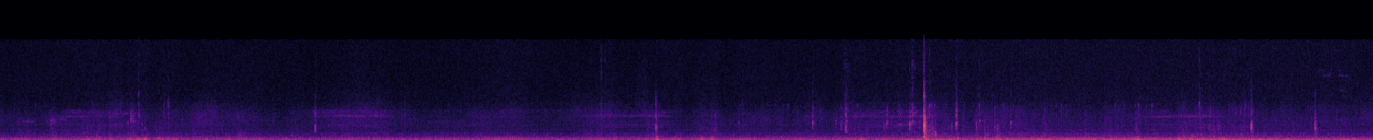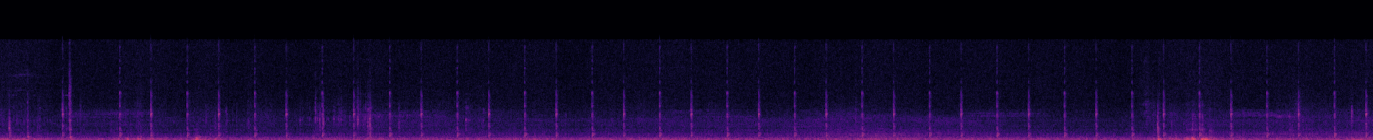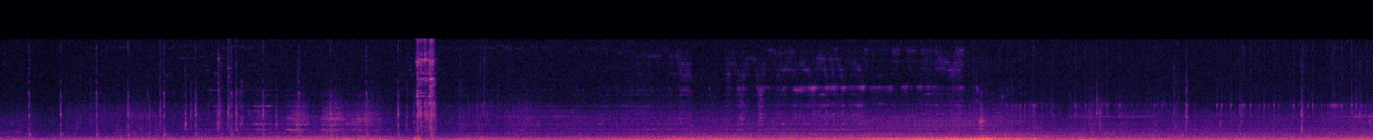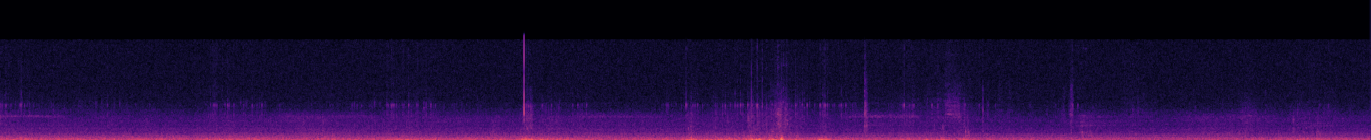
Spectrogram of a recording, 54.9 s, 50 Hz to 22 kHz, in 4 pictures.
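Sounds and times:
car engine and road noise: 0:00.0 - 0:54.9
fine regular ticking: 0:11.2 - 0:30.3
engine revving: 0:27.8 - 0:39.5.

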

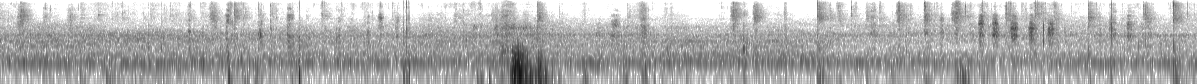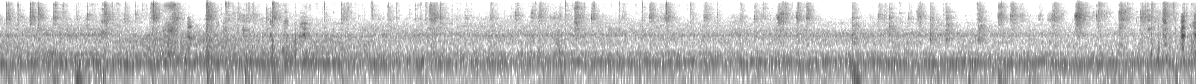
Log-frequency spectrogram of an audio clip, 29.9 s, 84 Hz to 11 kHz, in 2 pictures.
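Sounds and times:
dog panting: 0:00.2 - 0:06.6, 0:10.7 - 0:14.9, 0:16.0 - 0:19.2, 0:29.0 - 0:29.9.

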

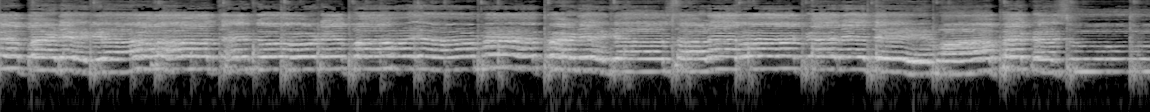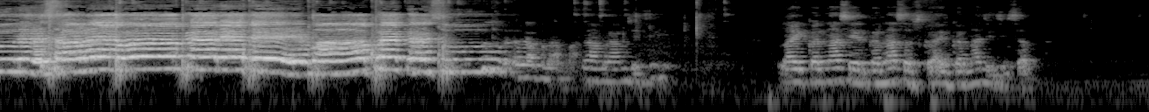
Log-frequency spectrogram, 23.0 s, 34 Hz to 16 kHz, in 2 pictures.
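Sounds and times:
hand claps: 0:00.0 - 0:16.5
women singing folk song: 0:00.0 - 0:16.7.

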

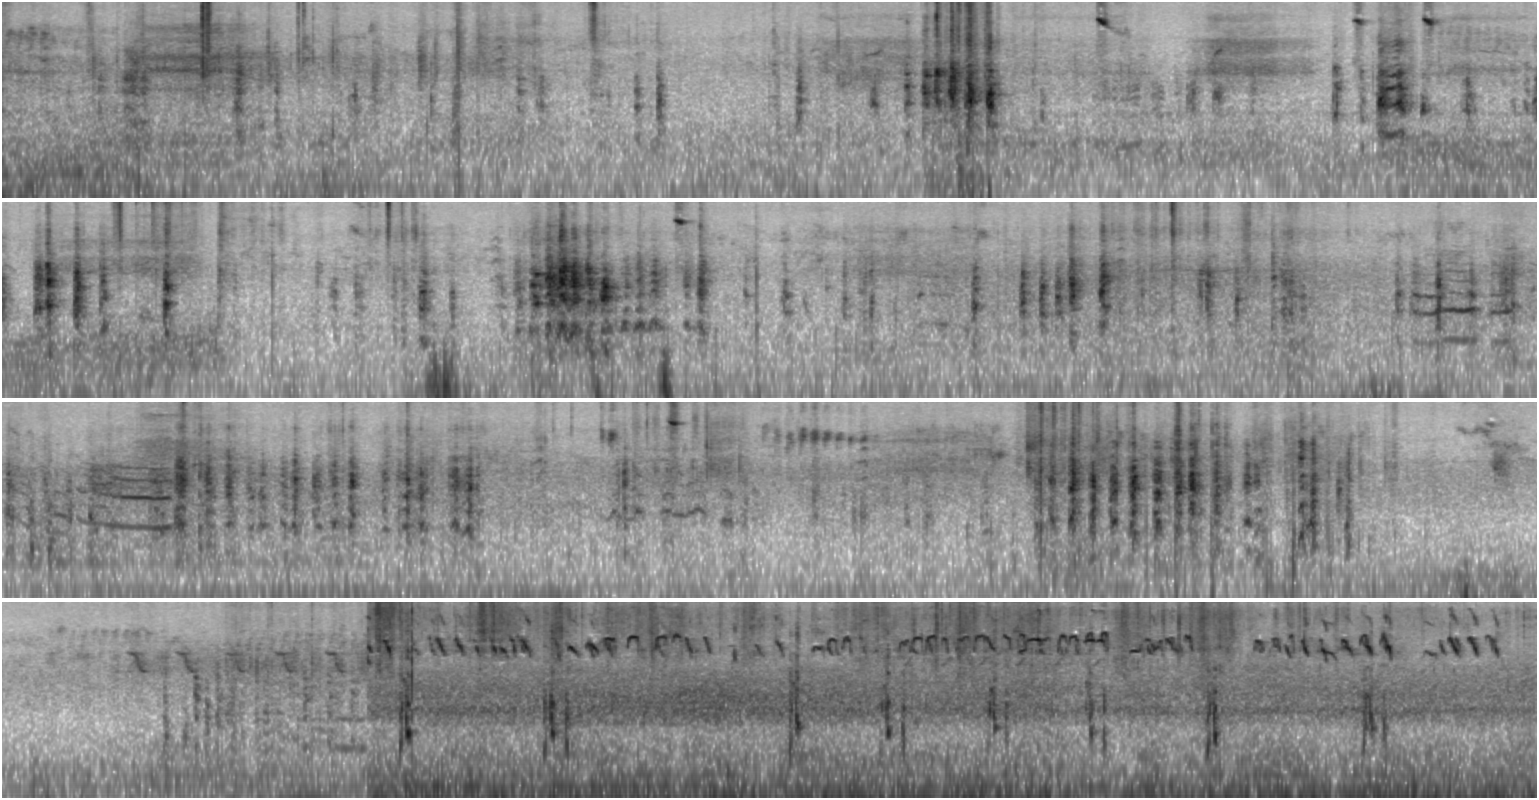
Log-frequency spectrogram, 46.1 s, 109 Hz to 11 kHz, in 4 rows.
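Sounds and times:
chickens clucking: 0:00.0 - 0:33.6, 0:35.5 - 0:46.0.

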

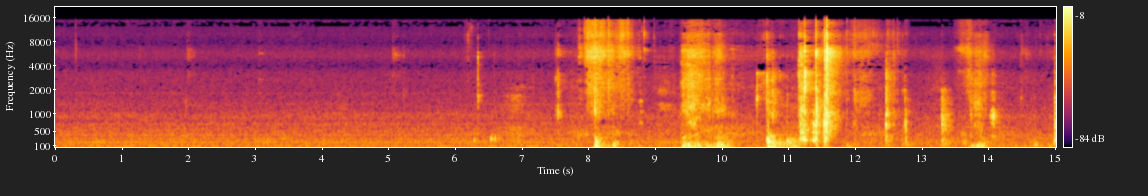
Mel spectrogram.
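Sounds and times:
rustling and scraping: 0:07.8 - 0:10.3, 0:13.5 - 0:14.3.

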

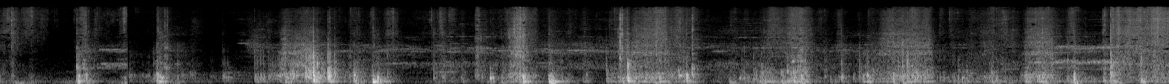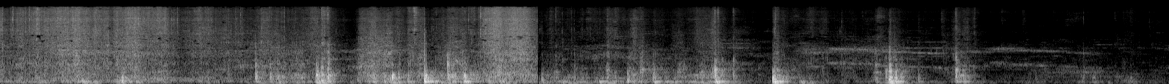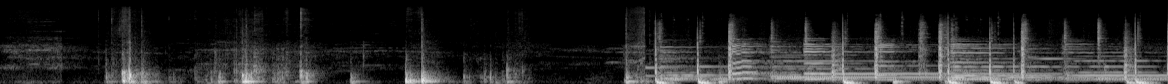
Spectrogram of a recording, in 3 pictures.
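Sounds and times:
cardboard box being handled: 0:00.0 - 0:21.9
tissue paper rustling: 0:04.8 - 0:18.9
knocks and thumps: 0:14.2 - 0:21.5, 0:24.4 - 0:28.7.

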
